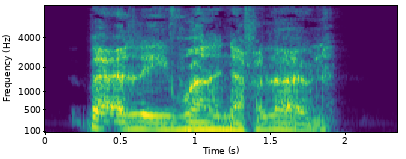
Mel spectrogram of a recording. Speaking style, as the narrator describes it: grumbled Wilson

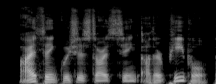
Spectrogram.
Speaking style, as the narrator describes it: Becca added, her voice shaking

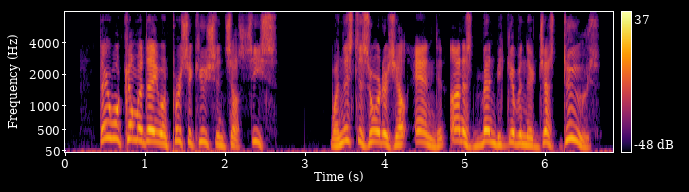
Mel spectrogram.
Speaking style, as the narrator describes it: Fray Felipe cried

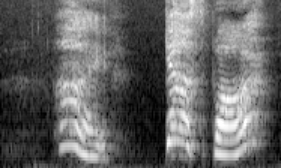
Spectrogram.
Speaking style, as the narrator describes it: she shouted

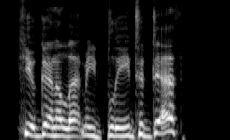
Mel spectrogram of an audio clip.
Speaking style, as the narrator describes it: he whined

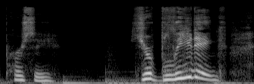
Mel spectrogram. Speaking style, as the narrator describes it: Amberth cried

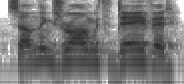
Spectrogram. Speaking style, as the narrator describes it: shouted

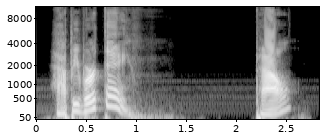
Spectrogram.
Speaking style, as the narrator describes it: say, excitedly

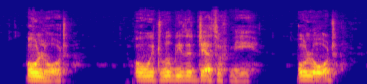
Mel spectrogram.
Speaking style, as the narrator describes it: moaned the man in a louder voice

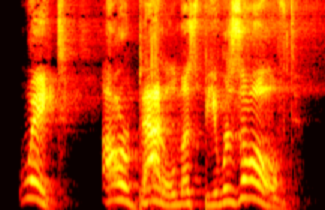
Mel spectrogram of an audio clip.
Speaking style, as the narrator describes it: bellowed the Colossus

